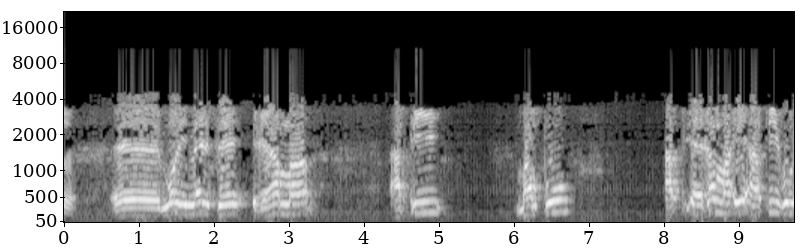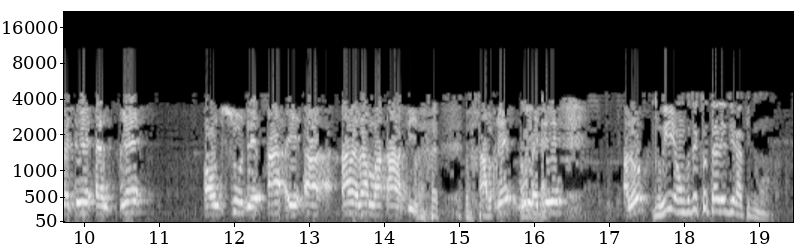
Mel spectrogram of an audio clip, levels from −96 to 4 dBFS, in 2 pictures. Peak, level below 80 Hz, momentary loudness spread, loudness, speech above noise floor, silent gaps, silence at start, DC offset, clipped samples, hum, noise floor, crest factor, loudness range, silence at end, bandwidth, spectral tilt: 0 dBFS; -52 dBFS; 11 LU; -9 LUFS; 44 dB; none; 0 s; under 0.1%; 0.2%; none; -53 dBFS; 10 dB; 5 LU; 0.3 s; 7.8 kHz; -6 dB/octave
